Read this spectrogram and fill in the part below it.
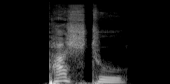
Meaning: Pashto (language mainly spoken in Afghanistan)
- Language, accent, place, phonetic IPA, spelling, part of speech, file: German, Germany, Berlin, [ˈpaʃtu], Paschtu, noun, De-Paschtu.ogg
